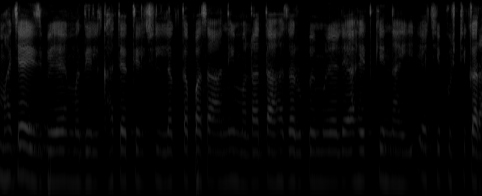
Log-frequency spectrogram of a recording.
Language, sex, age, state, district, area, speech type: Marathi, male, 30-45, Maharashtra, Akola, urban, read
